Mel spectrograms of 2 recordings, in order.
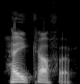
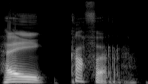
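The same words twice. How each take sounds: First: Shouted again, louder than his talk; retold yell. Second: A slow, louder shouted insult across the stage; retold yell. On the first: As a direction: call the slur out loud and hard. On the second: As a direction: bark the slur out slowly, to shock. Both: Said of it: "and he yelled".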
